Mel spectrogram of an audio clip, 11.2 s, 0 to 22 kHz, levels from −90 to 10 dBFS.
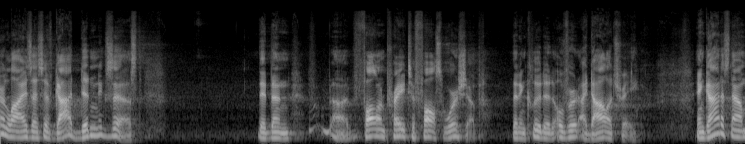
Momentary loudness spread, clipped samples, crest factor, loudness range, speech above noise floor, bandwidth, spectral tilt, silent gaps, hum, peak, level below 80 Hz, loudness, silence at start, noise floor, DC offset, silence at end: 16 LU; under 0.1%; 24 dB; 5 LU; 39 dB; 17 kHz; -4.5 dB/octave; none; none; -4 dBFS; -70 dBFS; -25 LUFS; 0 s; -64 dBFS; under 0.1%; 0 s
